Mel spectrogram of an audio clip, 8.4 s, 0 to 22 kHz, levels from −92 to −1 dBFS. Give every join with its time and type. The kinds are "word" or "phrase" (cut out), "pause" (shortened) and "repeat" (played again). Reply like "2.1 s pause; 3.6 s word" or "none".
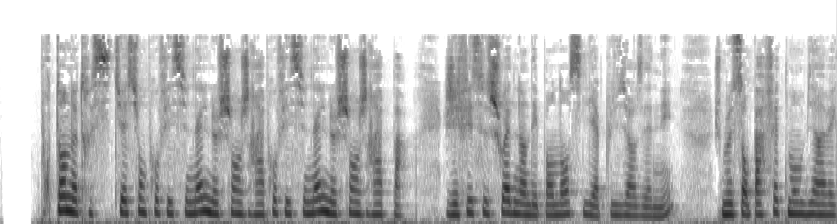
2.7 s repeat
